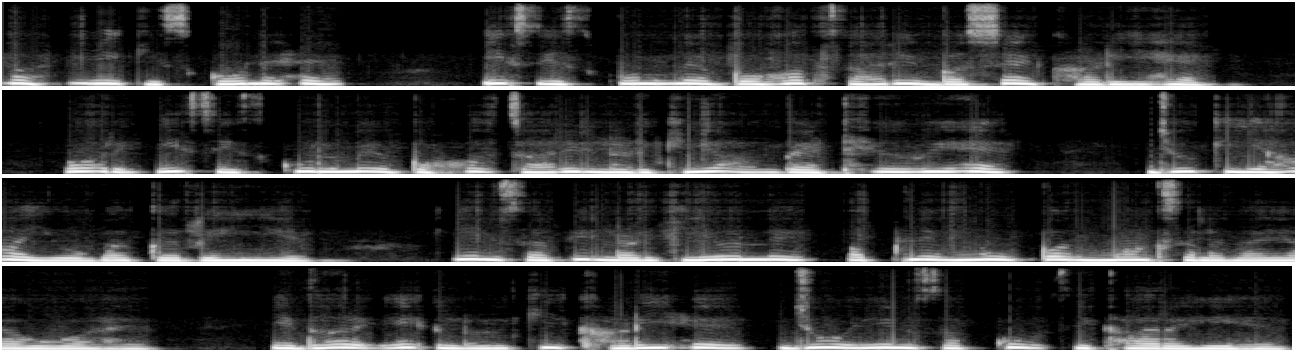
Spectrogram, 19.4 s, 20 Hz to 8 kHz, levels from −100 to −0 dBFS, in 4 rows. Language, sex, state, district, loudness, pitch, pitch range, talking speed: Hindi, female, Bihar, Saran, -10 LUFS, 250 Hz, 220-280 Hz, 165 wpm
